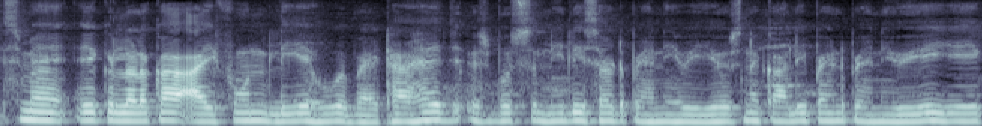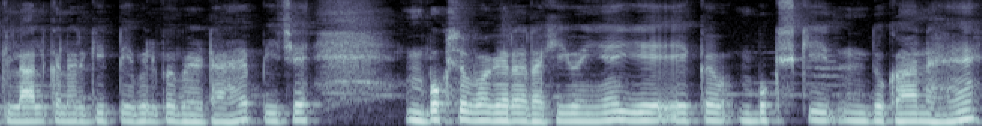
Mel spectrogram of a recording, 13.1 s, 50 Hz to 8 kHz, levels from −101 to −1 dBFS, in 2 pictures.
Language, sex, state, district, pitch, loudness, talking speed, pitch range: Hindi, male, Jharkhand, Jamtara, 140 Hz, -22 LUFS, 185 wpm, 130-145 Hz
